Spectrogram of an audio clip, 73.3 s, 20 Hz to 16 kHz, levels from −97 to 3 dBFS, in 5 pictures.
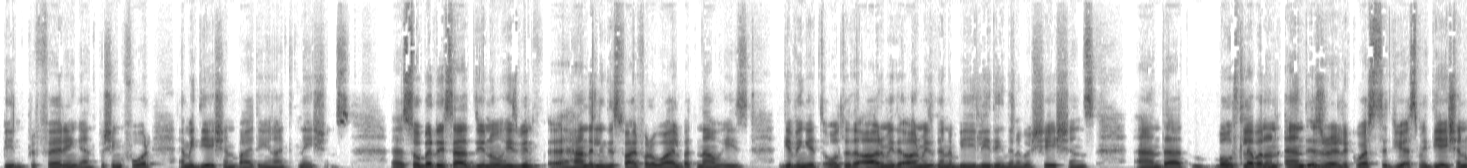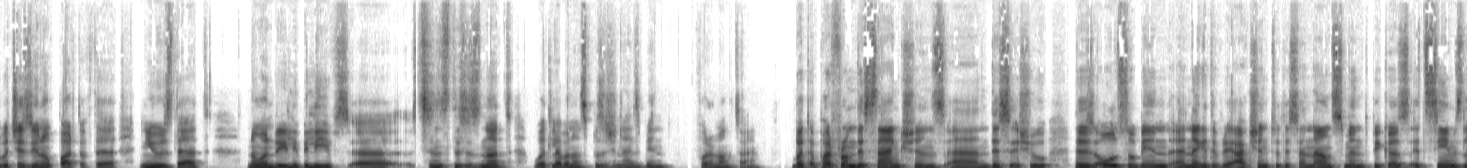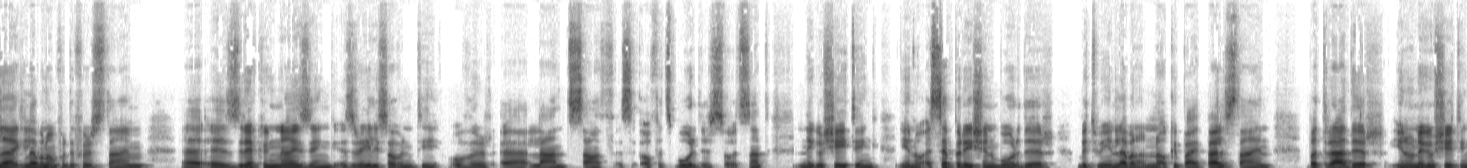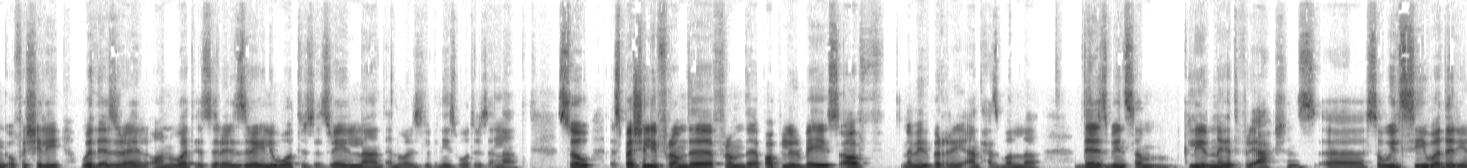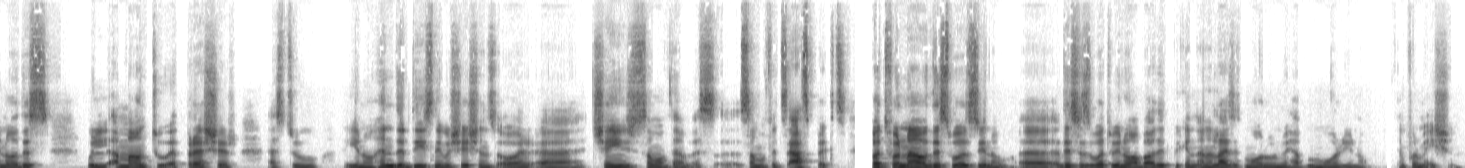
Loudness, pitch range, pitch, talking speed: -22 LUFS, 115-130 Hz, 125 Hz, 190 wpm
